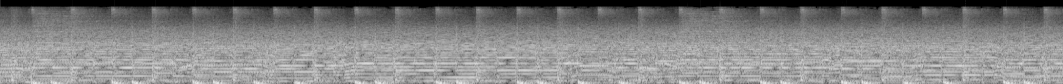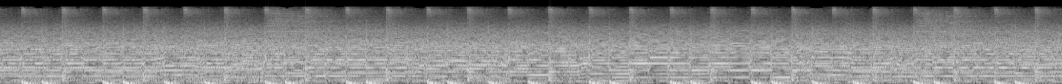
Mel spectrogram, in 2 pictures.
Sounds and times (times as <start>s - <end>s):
Music: 0.0s - 21.2s.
